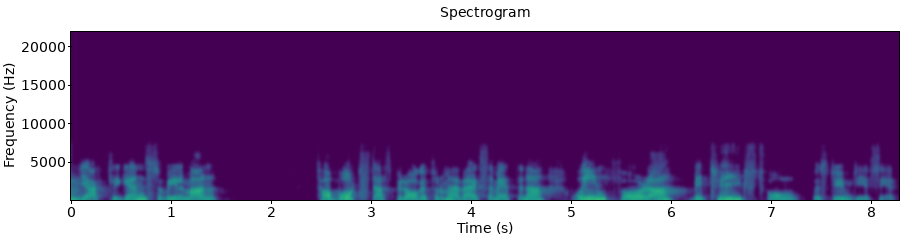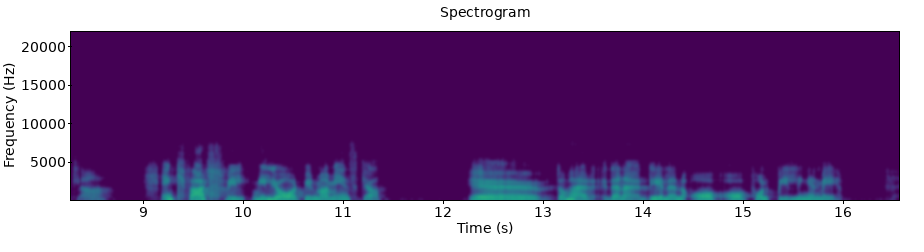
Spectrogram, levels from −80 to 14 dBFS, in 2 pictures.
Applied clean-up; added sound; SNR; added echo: neural mask model DeepFilterNet 3.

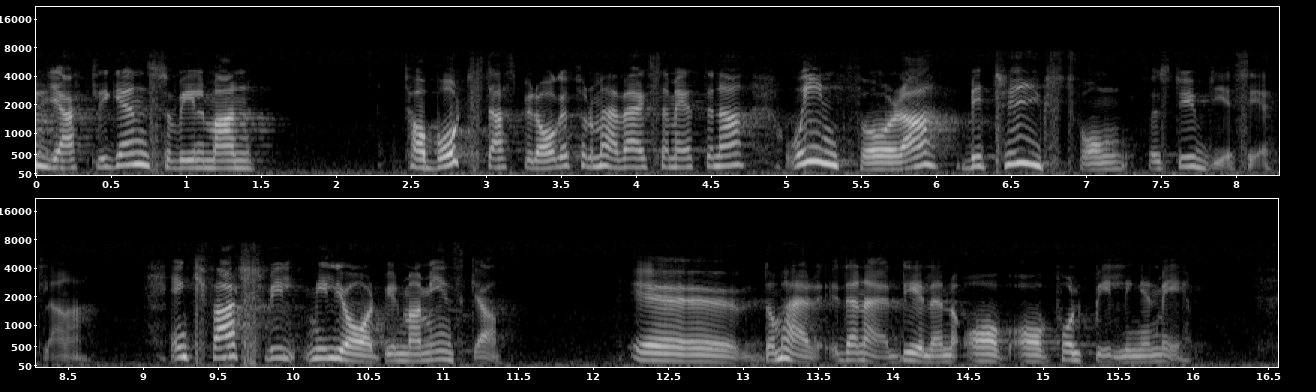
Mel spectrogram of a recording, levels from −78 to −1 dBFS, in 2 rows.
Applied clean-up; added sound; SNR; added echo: none; none; none; none.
